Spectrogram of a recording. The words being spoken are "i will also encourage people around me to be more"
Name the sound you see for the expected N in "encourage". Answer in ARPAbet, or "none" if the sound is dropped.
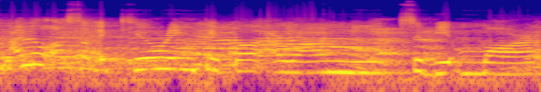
none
